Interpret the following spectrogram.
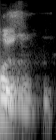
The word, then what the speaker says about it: posso: Posso com som de S, certo? E por que som de S? Porque essa letra S ela está duplicada. Sempre que vocês virem duas letras S, uma ao lado da outra, isso significa que a pronúncia será S, posso, ok?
